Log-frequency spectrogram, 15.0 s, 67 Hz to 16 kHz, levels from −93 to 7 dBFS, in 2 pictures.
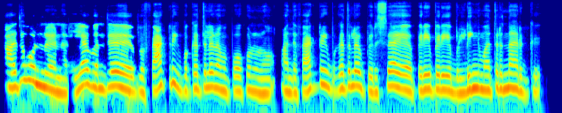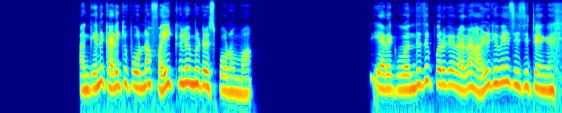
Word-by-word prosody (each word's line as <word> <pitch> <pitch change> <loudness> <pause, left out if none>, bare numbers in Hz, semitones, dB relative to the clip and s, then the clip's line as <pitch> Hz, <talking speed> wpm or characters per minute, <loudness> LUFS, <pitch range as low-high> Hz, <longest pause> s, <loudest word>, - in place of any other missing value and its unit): அது 235 +4 0
ஒண்ணு. 255 -7 +3 0.2
நல்லா 185 +9 -2
வந்து 225 +2 -1 0.3
இப்போ 190 0 -6
ஃபேக்ட்ரிக்கு 245 +3 0
பக்கத்துல, 220 +4 -3
நம்ம 205 -3 -2
போகணும் 185 -2 -3
ம். - - -25 0.2
அந்த 180 -1 -3
ஃபேக்ட்ரிக்கு 225 +6 -2
பக்கத்துல 225 +5 -1
பெருசா 190 +7 -2 0.3
பெரிய 210 +2 +1
பெரிய 210 -1 +1
பில்டிங் 205 +6 +2
மாத்ரந்தான் 220 +2 0
இருக்கு. 190 +1 -10 1.4
அங்கேருந்து 225 +8 +2
கடைக்கு 245 +4 +4
போணும்ன்னா, 245 +3 +2
5 225 +6 +4
கிலோமீட்டர்ஸ் 280 -5 +3
போகணுமா. 190 -3 -2 1.8
எனக்கு 215 -1 0
வந்தது 255 +8 +1
பாருங்க! 270 -1 +2
நான்லாம். 220 +1 +1
அழுகவே 285 +8 +2
செஞ்சிட்டேங்க. 235 -4 +1
220 Hz, 125 wpm, -22 LUFS, 200-250 Hz, 1.8 s, கடைக்கு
